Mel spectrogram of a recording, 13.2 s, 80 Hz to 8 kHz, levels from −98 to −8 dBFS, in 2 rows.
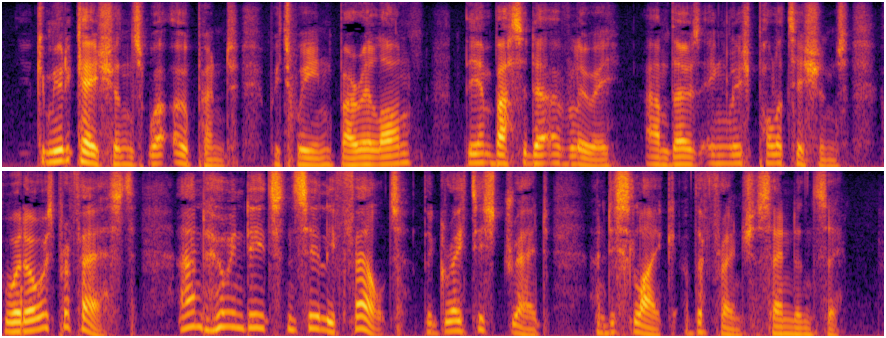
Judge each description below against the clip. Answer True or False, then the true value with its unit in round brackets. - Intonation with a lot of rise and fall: True (5.8 semitones)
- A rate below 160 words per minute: True (140 wpm)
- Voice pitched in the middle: True (150 Hz)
